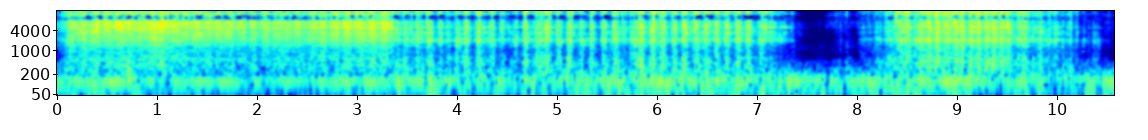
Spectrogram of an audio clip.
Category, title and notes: Sound effects > Objects / House appliances
Chess pieces rattling.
